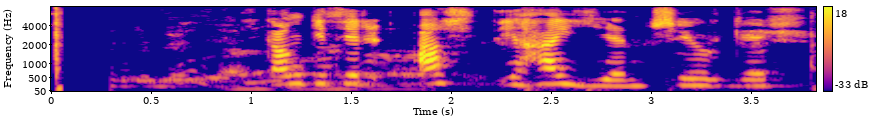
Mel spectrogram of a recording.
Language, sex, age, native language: Icelandic, female, 13, Icelandic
